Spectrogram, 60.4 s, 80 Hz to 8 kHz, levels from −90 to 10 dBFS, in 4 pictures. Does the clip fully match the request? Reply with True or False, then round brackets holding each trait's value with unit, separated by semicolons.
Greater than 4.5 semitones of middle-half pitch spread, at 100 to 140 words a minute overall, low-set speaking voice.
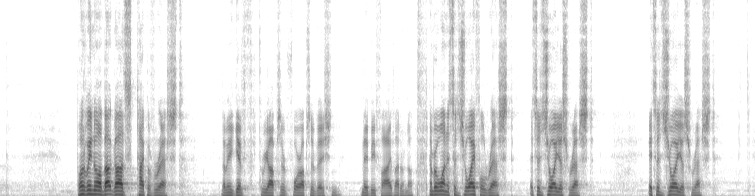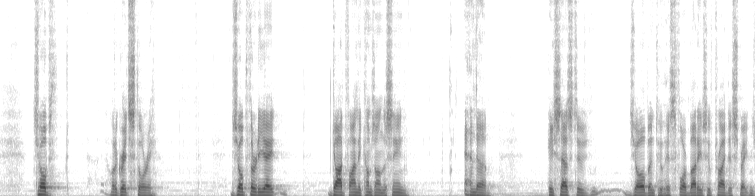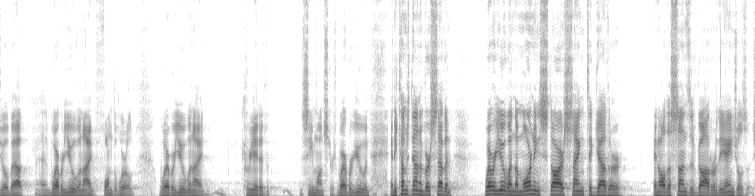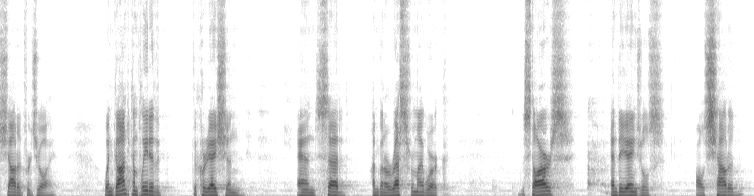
True (5.2 semitones; 135 wpm; 120 Hz)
